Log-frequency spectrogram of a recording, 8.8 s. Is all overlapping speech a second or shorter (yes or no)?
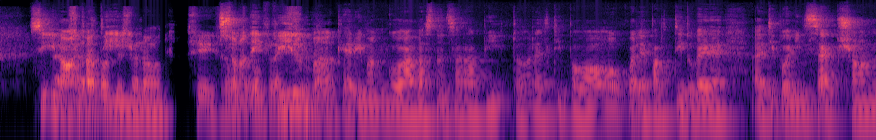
no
